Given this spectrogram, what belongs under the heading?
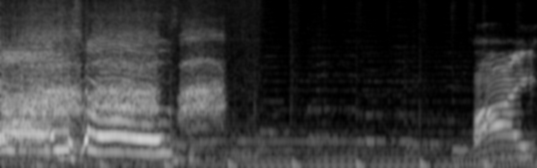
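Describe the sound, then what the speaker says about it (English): Seagull cries used as a sound effect: harsh squawking calls burst out at the start and again at the end, with quieter low sounds between them. "Invisible seagulls!"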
